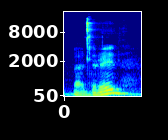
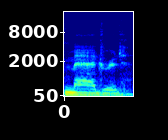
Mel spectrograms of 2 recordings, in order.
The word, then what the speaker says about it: Madrid: Capital Spain is Madrid. In Maine, it's just Madrid.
